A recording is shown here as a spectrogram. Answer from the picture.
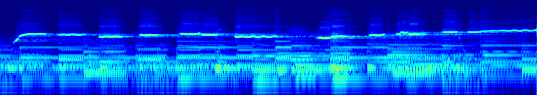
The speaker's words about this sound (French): Mais qu'as-tu donc, ma fille, à siffler, siffler ainsi? J'aime mieux siffler pour un homme que pour mes brebis.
